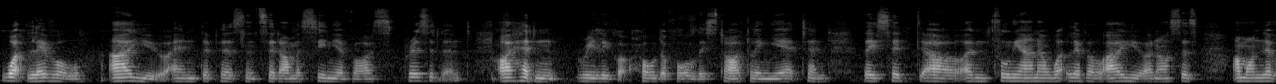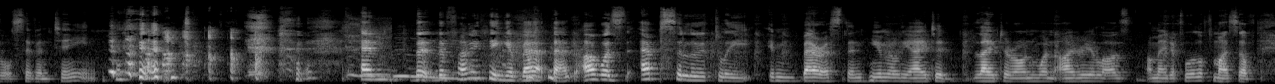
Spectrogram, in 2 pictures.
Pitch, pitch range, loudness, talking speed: 150 Hz, 145-170 Hz, -25 LUFS, 150 wpm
